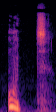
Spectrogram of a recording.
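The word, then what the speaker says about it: août: Second one you pronounce it oot.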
